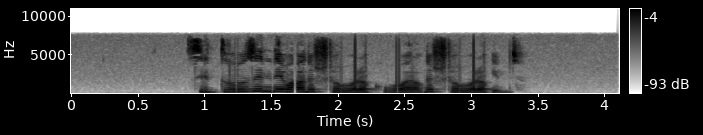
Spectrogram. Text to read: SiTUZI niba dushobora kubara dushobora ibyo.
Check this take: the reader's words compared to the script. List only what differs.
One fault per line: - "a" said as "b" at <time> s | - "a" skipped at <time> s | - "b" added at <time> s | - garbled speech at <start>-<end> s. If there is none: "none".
none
